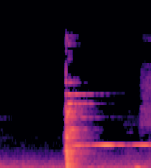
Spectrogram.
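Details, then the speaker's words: Tuning fork struck for the Rinne hearing test in a cranial nerve VIII (acoustic) neuro exam: sharp metallic strike followed by thin steady ringing. "So we strike the fork in any surface, and we place the fork on her forehead."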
